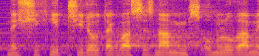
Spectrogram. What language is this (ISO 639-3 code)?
ces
